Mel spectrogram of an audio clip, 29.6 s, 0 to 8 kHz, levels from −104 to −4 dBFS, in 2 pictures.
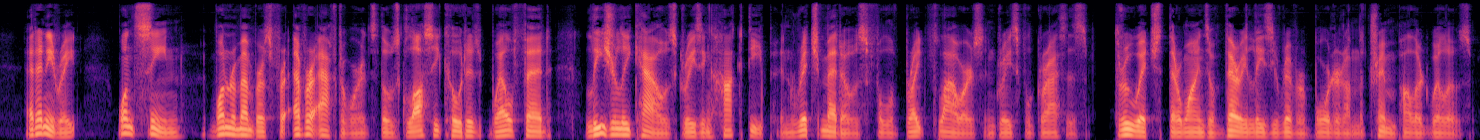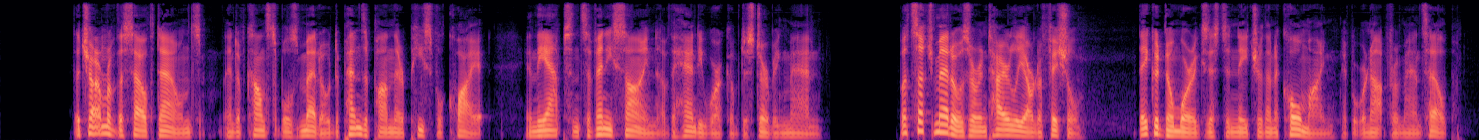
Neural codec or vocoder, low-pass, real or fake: none; 7.2 kHz; real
